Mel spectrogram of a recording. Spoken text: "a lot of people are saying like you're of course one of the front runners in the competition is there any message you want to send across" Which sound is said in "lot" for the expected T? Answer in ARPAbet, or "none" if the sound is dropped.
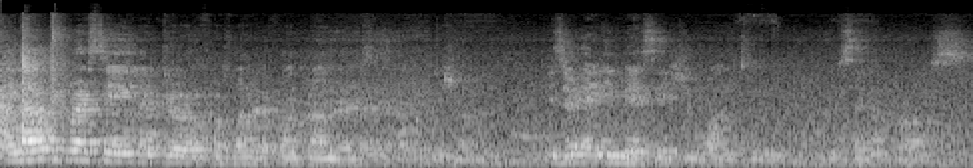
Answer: none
